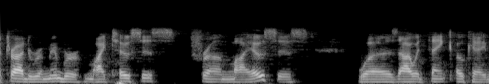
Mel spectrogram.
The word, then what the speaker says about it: meiosis: more in Chapter 13 called meiosis sometimes pronounced meosis and I'll tell you why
